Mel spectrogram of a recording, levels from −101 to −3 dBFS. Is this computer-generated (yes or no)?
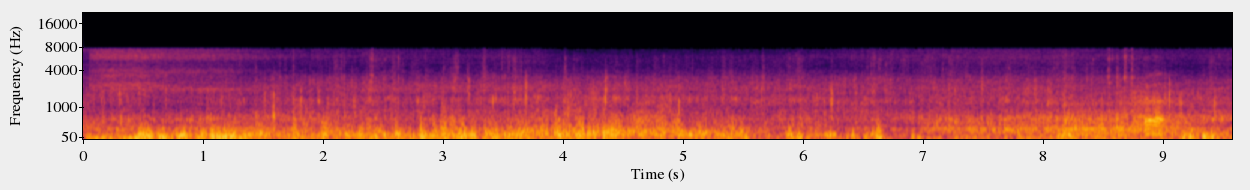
no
